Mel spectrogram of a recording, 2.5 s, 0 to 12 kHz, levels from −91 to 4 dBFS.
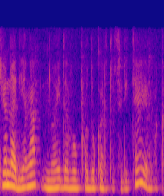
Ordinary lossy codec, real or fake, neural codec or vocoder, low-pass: MP3, 48 kbps; real; none; 7.2 kHz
